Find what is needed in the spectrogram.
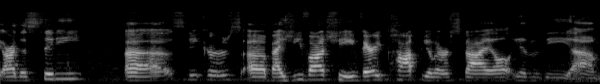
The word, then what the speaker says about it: Givenchy: I know everybody tries to pronounce Givenchy, but it's Givenchy. If you're gonna pay $650 for sneakers, you need to at least pronounce it right.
